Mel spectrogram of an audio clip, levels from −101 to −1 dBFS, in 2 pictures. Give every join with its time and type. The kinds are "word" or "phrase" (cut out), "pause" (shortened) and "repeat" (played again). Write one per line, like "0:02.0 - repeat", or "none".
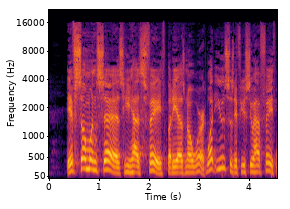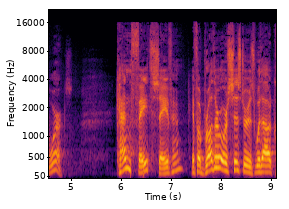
0:03.1 - word
0:03.7 - word
0:04.0 - word
0:04.6 - phrase
0:06.2 - word
0:07.3 - pause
